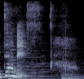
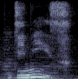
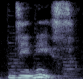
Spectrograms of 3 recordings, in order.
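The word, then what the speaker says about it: Денис: the name Dennis and therefore you automatically say Dennis but in Russian language the stress goes on the eye letter of the second syllable and therefore the air letter yam is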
